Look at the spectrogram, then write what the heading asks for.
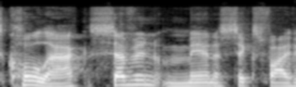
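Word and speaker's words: Colaque: so so last card it's kolac it's got a q and it's got a ue at the end which confused me uh it's kolach seven mana six five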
